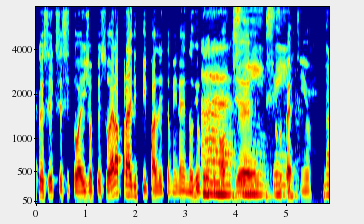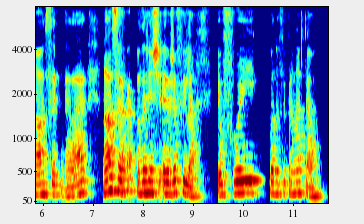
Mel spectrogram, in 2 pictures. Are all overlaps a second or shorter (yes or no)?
no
